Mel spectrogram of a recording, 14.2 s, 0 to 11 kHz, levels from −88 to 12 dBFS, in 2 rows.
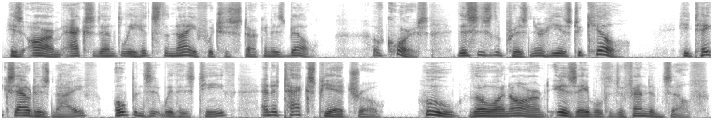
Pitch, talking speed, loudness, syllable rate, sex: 130 Hz, 180 wpm, -19 LUFS, 5.0 syllables/s, male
